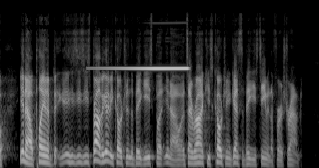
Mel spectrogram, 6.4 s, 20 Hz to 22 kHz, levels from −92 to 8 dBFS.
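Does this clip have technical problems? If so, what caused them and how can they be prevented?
Yes. Loudspeaker feedback squeal runs from 1.73 to 3.82 s, ending before "he's coaching against the". A 4.2 kHz tone swells over roughly one and a half seconds. It peaks about 10 dB above the speech. The microphone hears its own loudspeaker, and loop gain exceeds one there. Prevent it by lowering gain, moving the mic away, or notching 4.2 kHz.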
